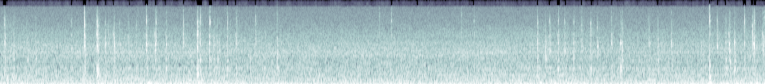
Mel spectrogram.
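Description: Steady run of computer-keyboard key clicks, quick and uneven in rhythm, close up over a constant low electrical hum, no voices.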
